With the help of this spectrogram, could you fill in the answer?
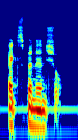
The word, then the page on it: exponential: American English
